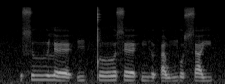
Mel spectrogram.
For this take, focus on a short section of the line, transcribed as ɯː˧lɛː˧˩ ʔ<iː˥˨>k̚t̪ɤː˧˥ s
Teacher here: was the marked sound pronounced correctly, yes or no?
no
